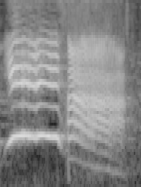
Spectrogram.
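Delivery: high, loud cowboy whoop; yelled yee-haw. Shown as a demonstration. Host showing one audience member his part, loud high whoop. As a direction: whoop it out at full voice.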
